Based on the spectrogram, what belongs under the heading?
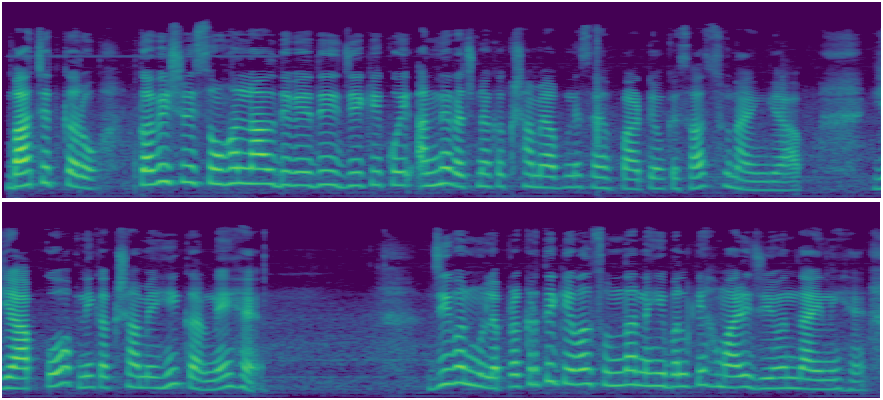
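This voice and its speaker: Lady teacher doing a kids' workbook lesson, slightly high voice, slow and patient, breaks words into sounds. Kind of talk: textbook exercise lesson for children.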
